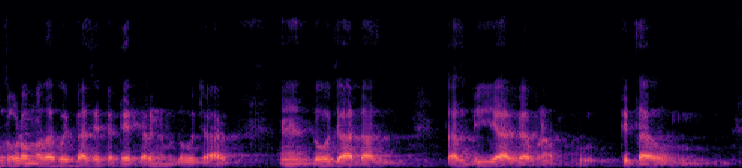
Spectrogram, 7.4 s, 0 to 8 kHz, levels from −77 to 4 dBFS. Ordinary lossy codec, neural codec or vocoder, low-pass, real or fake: none; codec, 16 kHz, 8 kbps, FreqCodec, smaller model; 7.2 kHz; fake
